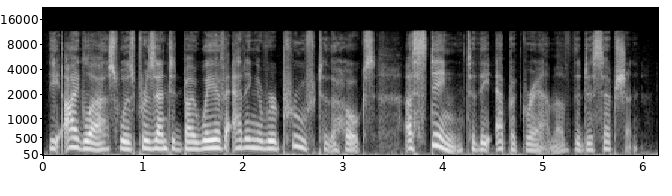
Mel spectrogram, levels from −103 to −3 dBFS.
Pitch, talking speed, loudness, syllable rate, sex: 190 Hz, 195 wpm, -18 LUFS, 5.4 syllables/s, female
